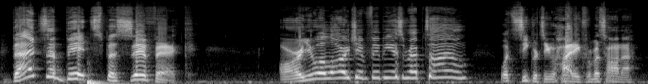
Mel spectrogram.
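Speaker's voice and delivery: loud, high, incredulous interrogation; mock outburst. Interrogating Hana about her oddly specific secret, mock outburst. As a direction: blurt it high and loud, as an accusation.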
